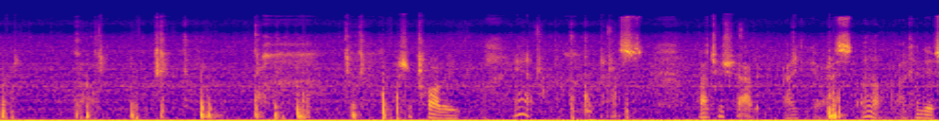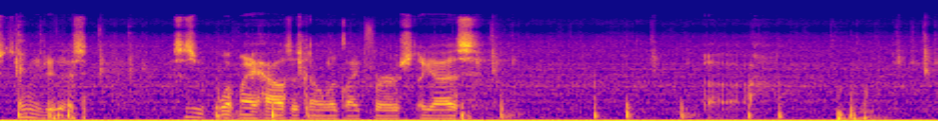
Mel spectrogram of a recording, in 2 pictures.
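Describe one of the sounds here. Wooden blocks knock softly as they are placed one after another.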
